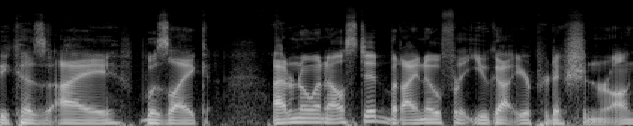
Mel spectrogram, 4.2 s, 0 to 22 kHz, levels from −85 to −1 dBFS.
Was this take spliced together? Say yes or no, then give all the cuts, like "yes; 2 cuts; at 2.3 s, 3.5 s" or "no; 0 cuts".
yes; 2 cuts; at 2.2 s, 3.0 s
